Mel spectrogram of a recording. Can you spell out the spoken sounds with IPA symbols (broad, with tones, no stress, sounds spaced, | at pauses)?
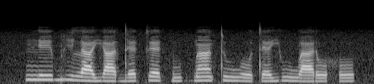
n e˦ b i˦˨ l a˨ j a˨ d ɛ˨˦ k ɛ˦˨ k͡p u˨˦ ɡ͡b ã˦ t u˧ w o˨ t ɛ˨˦ j u˦˨ w a˨˦ ɾ o˧ h o˦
